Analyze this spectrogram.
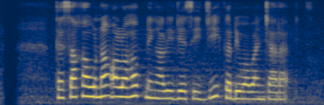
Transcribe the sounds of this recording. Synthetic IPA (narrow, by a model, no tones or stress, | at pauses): t̪ɛsakaɦunaŋɔlɔɦɔk̚niŋalid͡ʒɛsid͡ʒikɨrdiwawaɲt͡ʃaɾa̰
